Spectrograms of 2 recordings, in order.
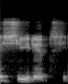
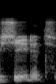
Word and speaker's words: Сирет: Надо сказать, что Кутузова очень многие критиковали за то, что он не добился границы по следующему притоку Дуная по реке Сирет или Серет, в зависимости от произношения.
